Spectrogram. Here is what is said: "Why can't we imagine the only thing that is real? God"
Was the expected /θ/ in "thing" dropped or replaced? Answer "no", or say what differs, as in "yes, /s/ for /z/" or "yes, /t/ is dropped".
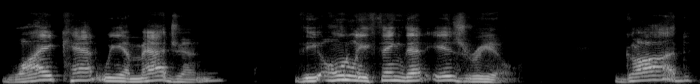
no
